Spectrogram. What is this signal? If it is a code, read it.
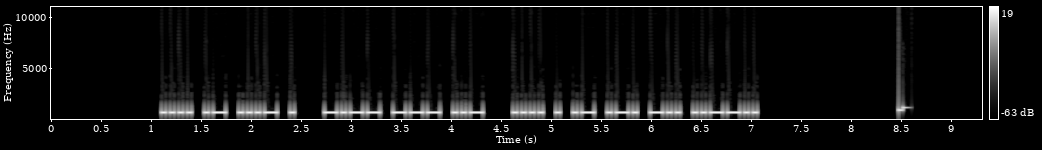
Morse code, heard as a keyed tone, about 28 wpm, 700 Hz. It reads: HAVE YOU HEARD?
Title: Sentences from Top 400 Words 28wpm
